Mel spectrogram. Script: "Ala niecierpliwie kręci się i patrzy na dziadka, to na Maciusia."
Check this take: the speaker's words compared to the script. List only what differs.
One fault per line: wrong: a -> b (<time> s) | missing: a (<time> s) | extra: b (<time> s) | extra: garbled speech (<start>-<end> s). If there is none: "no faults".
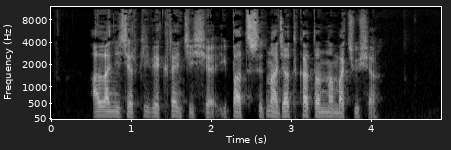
no faults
